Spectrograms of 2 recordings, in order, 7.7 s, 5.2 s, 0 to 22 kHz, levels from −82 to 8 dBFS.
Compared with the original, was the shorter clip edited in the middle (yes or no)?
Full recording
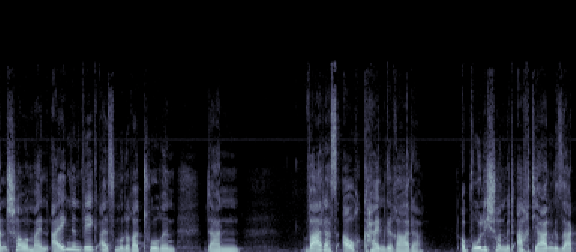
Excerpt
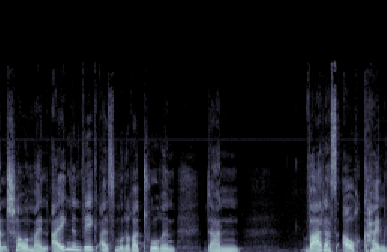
no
